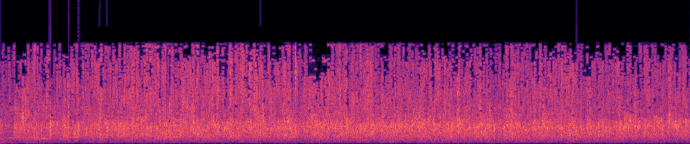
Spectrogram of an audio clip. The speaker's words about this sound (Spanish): Un aplauso, un aplauso.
